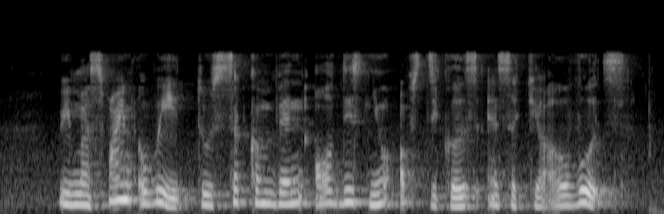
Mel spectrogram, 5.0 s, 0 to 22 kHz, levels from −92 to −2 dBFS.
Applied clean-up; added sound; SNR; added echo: none; none; none; none.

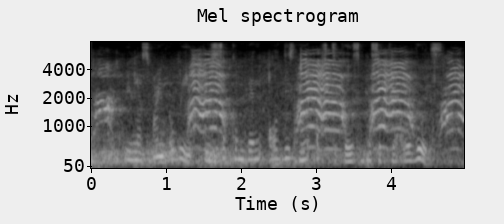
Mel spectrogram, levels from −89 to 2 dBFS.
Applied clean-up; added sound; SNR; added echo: none; Thunderstorm; -3 dB; none.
